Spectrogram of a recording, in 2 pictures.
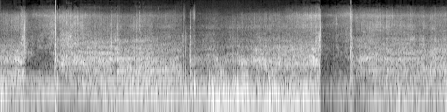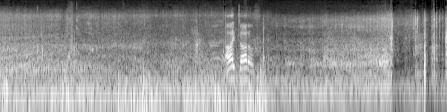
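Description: Skateboard wheels roll and rumble over rough asphalt.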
